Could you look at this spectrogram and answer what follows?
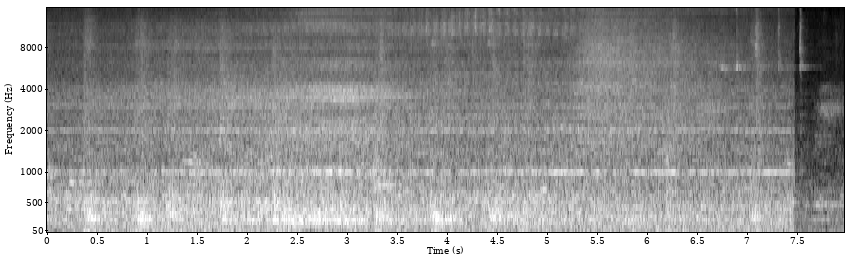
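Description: The Silchar–Coimbatore Express pulling out of Guwahati station, a loud steady rumble of rolling wheels and carriage noise with a faint squealing tone, continuous throughout before dropping slightly at the end.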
